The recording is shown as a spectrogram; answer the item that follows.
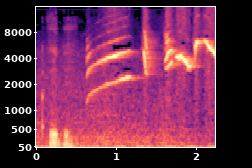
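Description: A small bird calling: a rising whistled note about half a second in, then a quick downslurred chirp and a wavering, warbled note near the end.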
